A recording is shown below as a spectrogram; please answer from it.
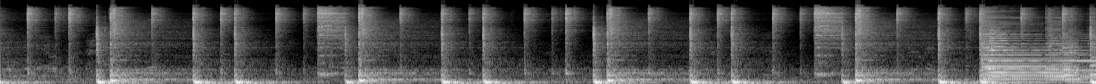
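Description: Drum machine playing a steady rock beat of kick, snare and hi-hat through the PA as the song's intro, before any guitar or harmonica comes in.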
